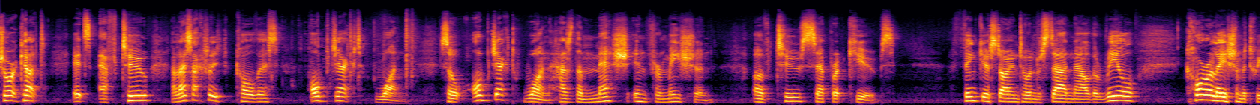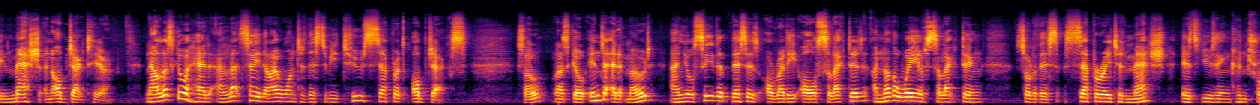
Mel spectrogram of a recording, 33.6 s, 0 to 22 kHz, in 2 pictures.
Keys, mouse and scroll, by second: 1.3 F2, 3.5-5.4 typing, 20.1 middle click, 21.3 scroll up 1, 22.2-22.5 scroll down 1, 25.0 Tab, 26.8 middle click, 31.2 middle click.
